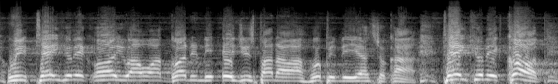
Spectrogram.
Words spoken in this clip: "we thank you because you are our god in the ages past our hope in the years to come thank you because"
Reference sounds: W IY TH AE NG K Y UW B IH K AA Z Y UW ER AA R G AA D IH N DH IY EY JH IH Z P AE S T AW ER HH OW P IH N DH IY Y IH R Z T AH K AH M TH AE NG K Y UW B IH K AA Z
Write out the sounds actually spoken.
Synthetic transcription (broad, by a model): W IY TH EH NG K Y UW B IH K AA Y UW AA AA G AA D IH N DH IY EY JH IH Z P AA T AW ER HH OW P IH N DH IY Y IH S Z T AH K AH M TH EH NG K Y UW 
